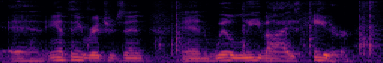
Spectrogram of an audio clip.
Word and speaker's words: Levis: Anthony Richardson and will Levi's hater yes I know his name's not actually pronounced Levi's it's Levis but I like to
